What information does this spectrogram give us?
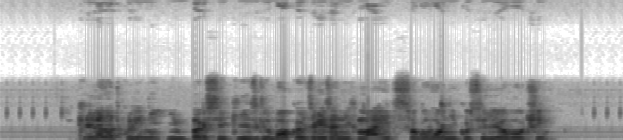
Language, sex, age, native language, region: Slovenian, male, 18-29, Slovenian, Gorenjska region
